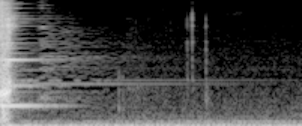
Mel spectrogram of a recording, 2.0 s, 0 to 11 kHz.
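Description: A single shot from an Evanix Rainstorm SL .22 PCP air rifle: one sharp crack right at the start that rings on briefly with a metallic tone, fading within about a second.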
